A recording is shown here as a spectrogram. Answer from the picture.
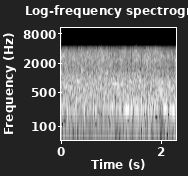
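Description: Live rock band playing loudly, with electric guitars and drums, picked up by a low-quality camera microphone so that it comes through as a dense, muddy wash.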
